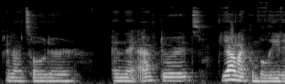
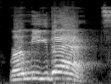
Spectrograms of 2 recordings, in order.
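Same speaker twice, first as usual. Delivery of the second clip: loud, high, forceful demand; punchy, raised-voice comic demand; mock demand; 8 semitones higher, 8 dB louder, slower than usual. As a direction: belt it out as a playful order.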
